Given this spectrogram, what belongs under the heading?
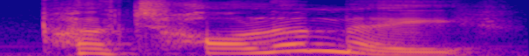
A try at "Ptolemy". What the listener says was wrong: I don't think so. The P is silent, as in psychopath. But it's from the ancient Greek. They had silent P's.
